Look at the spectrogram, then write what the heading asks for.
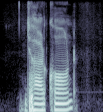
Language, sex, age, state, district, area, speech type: Santali, male, 30-45, West Bengal, Paschim Bardhaman, urban, spontaneous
